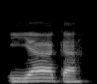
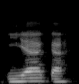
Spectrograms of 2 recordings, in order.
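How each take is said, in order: No difference in how they are said.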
